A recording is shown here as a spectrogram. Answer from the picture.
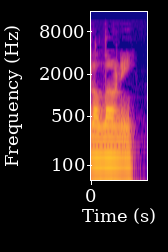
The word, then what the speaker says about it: Ohlone: And the Psychology Club and the Bay Area Skeptics, I guess, are co-hosting our event at Ohlone, which you tell me rhymes with baloney.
